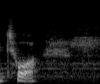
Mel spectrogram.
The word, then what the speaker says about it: Thor: There is a goddess named Sif, and Sif was married to Thor. Tor. I don't know how you pronounce it in other countries, but in Danish we say Tor.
